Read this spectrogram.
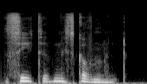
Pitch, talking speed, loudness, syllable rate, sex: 125 Hz, 160 wpm, -17 LUFS, 5.6 syllables/s, male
